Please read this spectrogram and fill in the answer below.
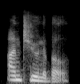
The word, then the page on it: untunable: Indian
